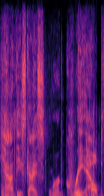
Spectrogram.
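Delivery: muttered quietly under her breath. Voicing a tinker character speaking about the party: under her breath. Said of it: "under her breath, she goes like".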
